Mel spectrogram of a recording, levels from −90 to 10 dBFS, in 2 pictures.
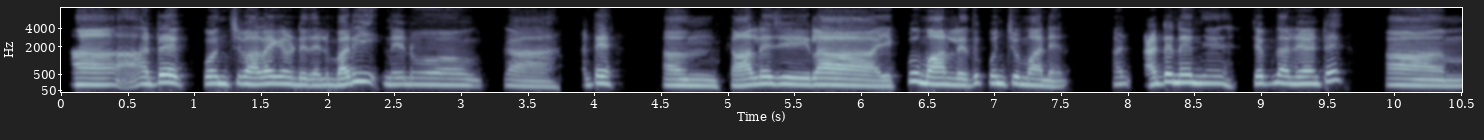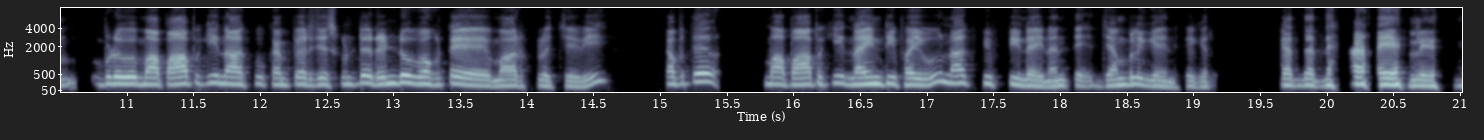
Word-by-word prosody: ఆహ్, 185 -1 +3 0.2
అంటే 200 +5 +4 0.3
కొంచెం 210 -1 0
అలాగే 210 +2 +4
ఉండేదండి. 175 -2 -2
మరీ 260 +9 +4 0.2
నేనూ 190 0 -4 0.8
ఆహ్, 140 -2 -4 0.2
అంటే 200 +5 +2 0.5
హ్మ్, 165 -1 0 0.3
కాలేజీ 195 +5 +3 0.2
ఇలా 185 0 +5 0.5
ఎక్కువ 150 - -2
మానలేదు. 190 -1 +4
కొంచెం 215 -1 0
మానాను. 150 -4 -1 0.3
అం 200 - -6 0.2
అంటే 205 +7 +4
నేను 235 -2 +3 0.4
చెప్తున్నా 215 +1 0
నే 205 - +4
అంటే 275 +8 0 0.5
ఆహ్, 175 -1 +3 0.2
హ్మ్, 155 0 -4 0.3
ఇప్పుడు 205 +2 +2 0.2
మా 190 - +5
పాపకి 210 +3 +2
నాకు 200 +1 -1
కంపేర్ 185 +1 -3
చేసుకుంటే 195 +4 -3
2 220 +4 +2 0.2
ఒకటే 200 +2 0 0.3
మార్కులు 160 0 -4
వచ్చేవి. 140 - -6 0.5
కాకపోతే 205 +6 +1 0.5
మా 195 - +2
పాపకి 190 +3 -1
95 195 -3 +1 0.2
నాకు 220 -2 0
59 175 -9 -2
అంతే 155 +1 -6 0.2
జంబ్లింగ్ 175 -1 -2
అయింది 125 -5 -7
ఫిగర్ 135 -1 -9 0.5
పెద్ద 175 -1 -2
తేడా 200 +4 +2 0.2
ఏం 185 - +5
లేదు. 150 -1 -2
190 Hz, 135 wpm, -19 LUFS, 170-205 Hz, 0.8 s, ఇలా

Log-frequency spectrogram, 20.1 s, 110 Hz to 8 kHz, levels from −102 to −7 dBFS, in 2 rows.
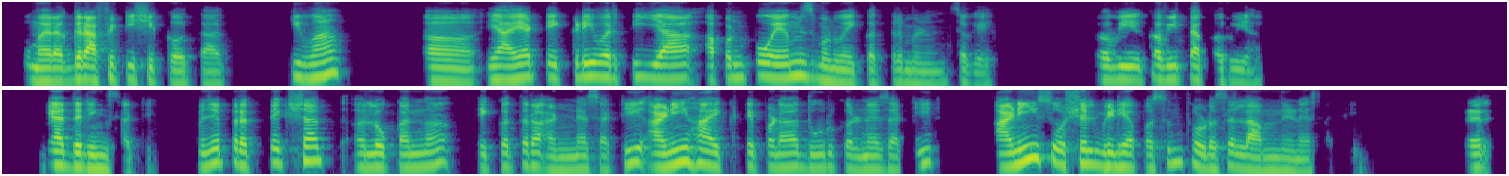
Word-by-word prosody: तुम्हाला 140 -1 +3
ग्राफिटी 160 +1 +5
शिकवतात 125 -4 -6 0.5
किंवा 180 +1 +1 0.6
अ, 150 - -1 0.3
या-या 155 +2 +5
टेकडी 175 +1 +1
वरती 175 0 -2
या 165 -1 +5 0.2
आपण 165 +1 -4
पोएम्स 180 0 +2
म्हणू 145 -4 -3
एकत्र 130 +1 -6
मिळून 120 -2 -10
सगळे 110 -1 -10 0.7
कवि 150 0 0
कविता 155 0 0
करूया 130 -2 -10 2.0
गॅदरिंग 165 -5 +5
साठी. - - -13 0.3
म्हणजे 175 +5 +1
प्रत्यक्षात 205 +5 0
लोकांना 160 +3 -2 0.2
एकत्र 160 +4 -3
आणण्यासाठी 140 +5 -3
आणि 175 +3 +6
हा 185 - +6
एकटेपणा 160 -1 -3
दूर 150 +1 -6
करण्यासाठी 140 +6 -6 0.5
आणि 205 +10 +7
सोशल 190 -5 +1
मीडियापासून 165 +1 -1
थोडंसं 155 -2 -3
लांब 135 -4 -1
नेण्यासाठी. 120 -1 -11 0.7
तर 155 0 0
155 Hz, 110 wpm, -23 LUFS, 140-175 Hz, 2.0 s, आणि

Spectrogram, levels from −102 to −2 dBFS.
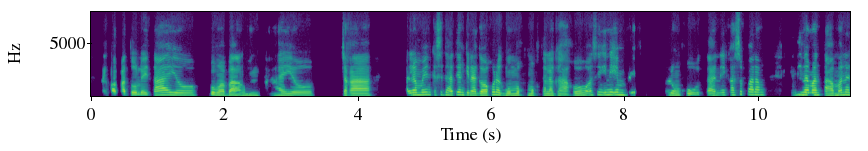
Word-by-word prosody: nagpapatuloy 140 -1 0
tayo, 195 +1 +1 0.2
bumabangon 130 -2 +1
tayo. 155 0 -4 0.4
Tsaka 155 +1 +3 0.5
alam 205 +4 +3
mo 220 - +2
'yon, 230 - -2
kasi 200 -1 -11
dati 205 -2 -1
ang 230 -2 +2
ginagawa 170 -3 +4
ko, 235 - 0
nagmumukmok 160 -5 0
talaga 160 -4 -1
ko, 180 +6 0
as 195 - -9
in 225 -2 -2
ine-embrace 225 - -1
ko - - -55
yung - - -
kalungkutan. 170 -4 -2
Eh, - - -14
kaso 215 +4 -4
parang 235 -2 +1 0.4
hindi 215 +3 -3
naman 215 -1 +6
tama 170 +1 +1
na 225 +1 +1
175 Hz, 155 wpm, -26 LUFS, 155-210 Hz, 0.5 s, naman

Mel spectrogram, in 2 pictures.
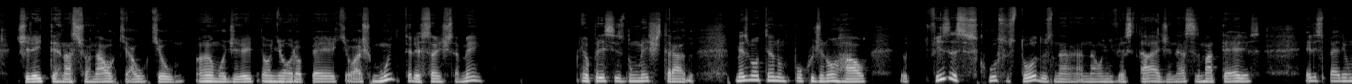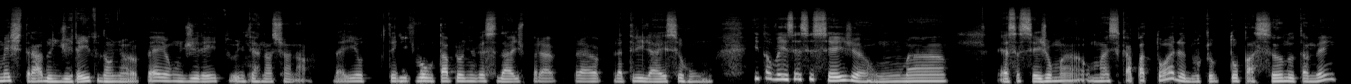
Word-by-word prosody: direito 135 +2 +5
internacional 125 -1 +1
que - - -10
é - - -4
algo 130 +2 -1
que - - -9
eu 120 -1 +3 0.2
amo 135 -1 +4
o - - +2
direito 130 +1 +1
da 140 - 0
União 135 -1 +3
Europeia, 130 +1 +1
que - - -8
eu - - -1
acho 135 +2 -2
muito 200 - +4
interessante 135 -6 0
também. 160 +6 -1 1.0
Eu 150 - +4
preciso 155 -1 +2
de 150 - -2
um 150 - +2
mestrado, 135 -4 0 0.4
mesmo 180 +4 +4
eu - - +4
tendo 180 -3 +2
um - - -1
pouco 150 0 -2
de 145 -1 +1
know-how. 135 -3 +3 0.3
Eu 130 - -6 0.2
fiz 245 +7 +4
esses 215 - +2
cursos 175 -5 -4
todos 145 -4 +1
na 125 -1 -5
na 125 0 -6
universidade, 130 0 -3
nessas 130 +1 -4
matérias, 135 +1 0 0.4
eles 160 +1 -3
pedem 155 0 -2
um 155 - 0
mestrado 150 -4 +1
em 135 - +1
direito 130 +4 +2
da 140 - +1
União 135 -1 -1
Europeia, 155 +4 0
um 150 -1 -2
direito 140 +1 -1
internacional. 135 -1 -5 0.2
Daí, - - -5
eu 150 -1 0 0.2
teria 150 0 0
que 150 +1 -14
voltar 150 -1 +3
pra 150 +1 +1
universidade 145 -2 -1
pra 140 0 -6 0.2
pra 135 -1 -3
pra 140 0 -3
trilhar 135 -3 0
esse 135 - -2
rumo. 125 -1 -6 0.4
E 270 - 0
talvez 235 -5 +2
esse 240 0 +1
seja 175 -6 +4
uma 145 +3 -1 0.5
essa 135 +3 0
seja 140 -1 +3
uma 170 +5 -2
uma 155 -1 -2
escapatória 180 - 0
do 135 0 -3
que 135 - -7
eu 140 +1 -1
tô 150 - +2
passando 145 +1 +2
também. 160 - -1
140 Hz, 180 wpm, -23 LUFS, 130-155 Hz, 1.0 s, direito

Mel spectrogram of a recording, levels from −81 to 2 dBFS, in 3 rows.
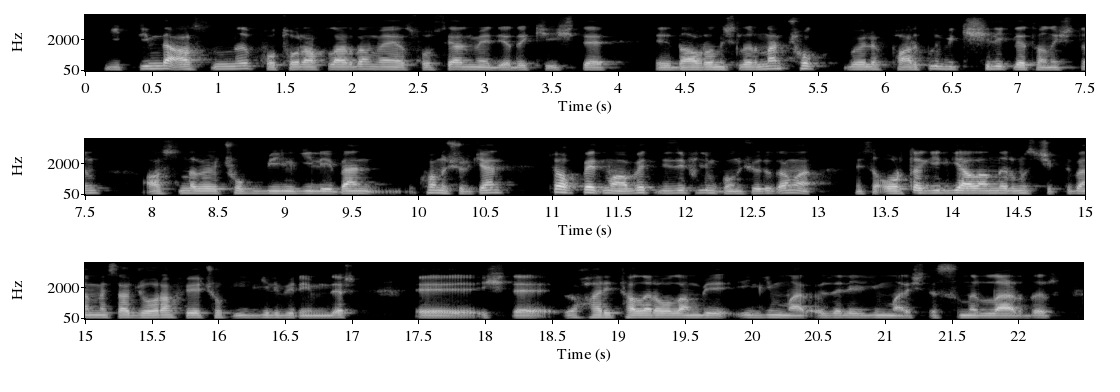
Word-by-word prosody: Gittiğimde 130 +7 0
aslında 125 +3 +1
fotoğraflardan 115 -1 0
veya 115 -2 +1
sosyal 110 +1 -2
medyadaki 100 -3 -3
işte, 95 0 -3 0.4
iii, 105 -1 -2
davranışlarından 115 +4 +2
çok, 145 0 -2
böyle, 115 0 -1
farklı 115 +3 -1
bir 120 0 -6
kişilikle 125 -4 -1
tanıştım. 100 +4 -5 0.3
Aslında 115 +1 -1
böyle 115 -1 +2
çok 115 -1 -3
bilgili, 110 -1 0
ben 115 +11 +3 0.3
konuşurken 135 0 0 0.4
sohbet, 150 -3 +7
muhabbet, 125 +4 +3
dizi, 120 +2 -2
film 130 0 -6
konuşuyorduk 110 +1 -2
ama 130 0 +1 0.3
mesela 105 - -5
ortak 120 +2 +3
ilgi 125 +1 +5
alanlarımız 120 -1 +4
çıktı. 105 - -10
Ben 115 -1 +2
mesela 115 0 0
coğrafyaya 110 0 +2
çok 110 -2 -8
ilgili 105 +1 -6
biriyimdir. 195 - -3 0.4
Eee, 370 -1 0
işte, 430 0 -3 0.2
haritalara 110 -1 +3
olan 110 -1 +3
bir 105 -2 -2
ilgim 110 -1 -4
var, 95 0 0
özel 105 0 -4
ilgim 105 0 -3
var. - - -2
İşte 100 - -10
sınırlardır, 100 0 0
115 Hz, 135 wpm, -23 LUFS, 110-125 Hz, 0.4 s, sohbet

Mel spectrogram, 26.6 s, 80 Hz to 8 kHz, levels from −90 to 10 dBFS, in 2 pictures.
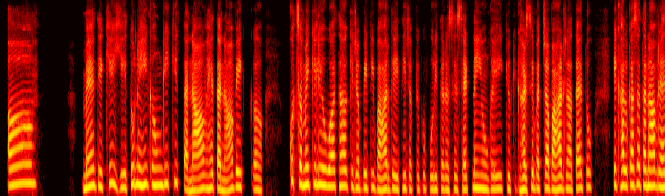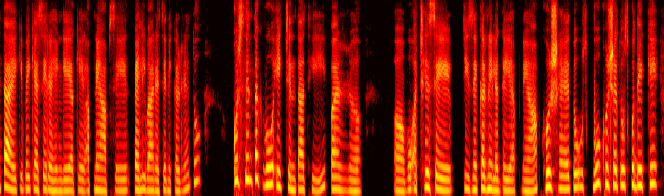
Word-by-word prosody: अ, 275 +3 +2 1.0
मैं 225 +5 +3
देखिए 235 +5 -2
ये 210 -4 -2
तो 265 - +1
नहीं 260 0 +3
कहूँगी 250 +1 0
कि 290 -2 -3
तनाव 180 +3 +3
है, 205 +2 0
तनाव 195 +1 +1
एक 220 -3 -3
अ, 180 -2 -2 0.6
कुछ 320 -1 -1
समय 260 -1 +4
के 265 +2 -2
लिए 255 0 +2
हुआ 235 -1 +4
था 240 0 +3
कि 230 +1 -6
जब 205 -3 -3
बेटी 210 0 -2
बाहर 185 0 +2
गई 190 0 -2
थी, 200 +3 -3
जब 190 -2 -6
तक 190 - -10
वो 195 - -5
पूरी 185 0 -2
तरह 185 0 -4
से 190 +3 -6
सेट 185 +2 -1
नहीं 205 -1 +2
हो 190 -1 0
गई। 190 +1 -3
क्योंकि 190 -1 -6
घर 180 +1 +3
से 215 +4 -3
बच्चा 200 +1 +1
बाहर 195 0 +4
जाता 195 0 -1
है 205 - +2
तो, 220 +1 -6 0.4
एक 250 -3 -1
हल्का-सा 250 +2 +4
तनाव 240 -1 +5
रहता 220 0 +5
है 180 -4 +4
कि 185 +2 -8
भाई 190 +1 -3
कैसे 185 0 -2
रहेंगे 165 -1 -1
अके 165 +1 -4
अ, 160 - -9
अपने 175 +2 -3
आप 165 -1 -1
से, 170 +3 -6 0.2
पहली 180 +1 0
बार 170 -1 0
ऐसे 165 +1 -5
निकल 165 -1 -6
रहे 170 +3 -8
हैं। 205 - -7
तो, 315 +2 -6 0.6
कुछ 325 +1 +2
दिन 335 -1 +3
तक 345 +1 +3
वो 255 +2 +3
एक 235 -4 0
चिंता 180 -2 0
थी 175 +4 -7
पर 170 -4 -2 0.7
अ, 165 -1 +2
वो 165 +4 -3
अच्छे 195 +4 +1
से 180 -5 +1 0.2
चीज़ें 185 -2 -1
करने 195 -1 +3
लग 170 -2 -1
गई 170 -1 -1
है 165 - -1
अपने 165 0 -6
आप, 160 +5 0
ख़ुश 220 -1 +6
है 190 -1 0
तो 210 +2 -1
उस 220 -3 -7
वो 260 +5 +4
ख़ुश 260 -2 +5
है 240 - +6
तो 245 +2 +1
उसको 255 +2 0
देख 245 0 +2
के 265 0 +1
195 Hz, 210 wpm, -22 LUFS, 175-235 Hz, 1.0 s, ख़ुश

